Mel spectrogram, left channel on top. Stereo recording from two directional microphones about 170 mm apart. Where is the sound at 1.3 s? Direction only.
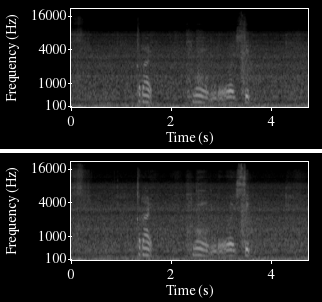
25° right (ahead or behind).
